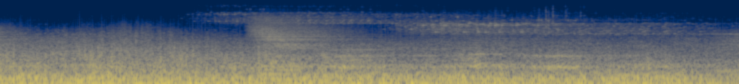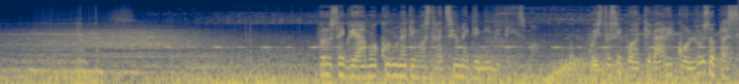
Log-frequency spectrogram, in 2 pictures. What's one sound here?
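Wind roars steadily outdoors.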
